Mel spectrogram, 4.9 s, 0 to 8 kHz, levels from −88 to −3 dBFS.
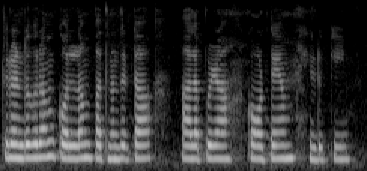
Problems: none marked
